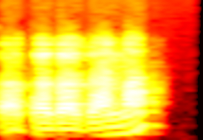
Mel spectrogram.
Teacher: తు అంటే తవర్గము తతదధన అలాగే లకారము సకారము ఇవన్నీ కూడా దంత్యాలు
